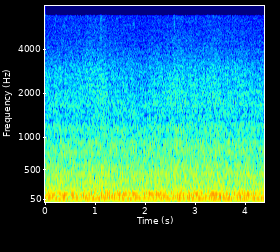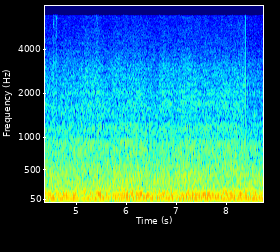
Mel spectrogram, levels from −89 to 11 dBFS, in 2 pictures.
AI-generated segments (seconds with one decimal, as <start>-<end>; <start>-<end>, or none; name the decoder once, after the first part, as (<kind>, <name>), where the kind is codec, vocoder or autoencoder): none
